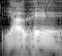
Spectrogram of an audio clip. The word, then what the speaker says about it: 야훼: 이름은 무슨 뜻입니까 14절에이 여호와라고 하죠 나는 스스로 있는 죄인이라 야훼 이렇게 발음이 그렇게 나옵니다 9번입니다 하나님이 모세에게 이르시되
